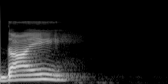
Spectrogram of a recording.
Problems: background sounds at intervals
